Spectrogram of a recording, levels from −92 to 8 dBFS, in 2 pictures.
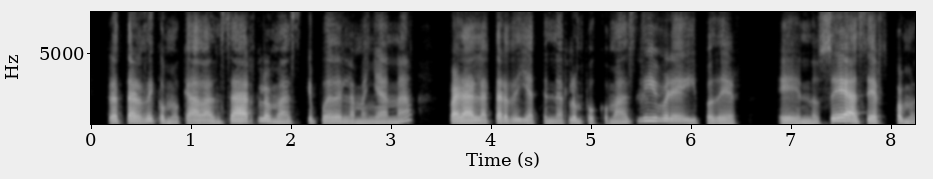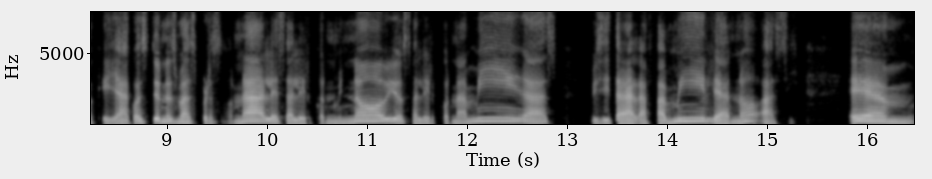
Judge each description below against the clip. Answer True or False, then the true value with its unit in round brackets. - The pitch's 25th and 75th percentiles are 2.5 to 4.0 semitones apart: True (2.8 semitones)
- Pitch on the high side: True (195 Hz)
